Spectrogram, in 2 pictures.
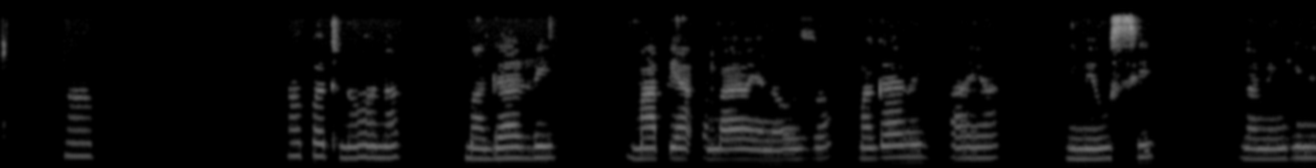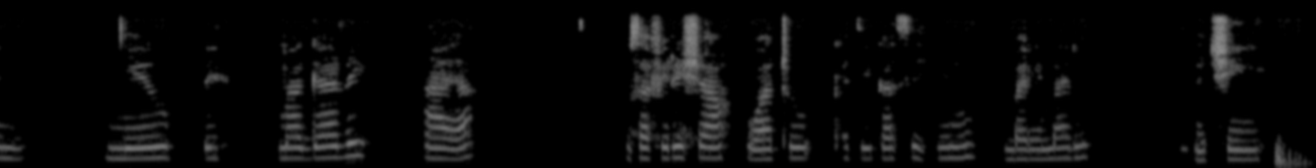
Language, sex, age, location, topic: Swahili, female, 36-49, Nakuru, finance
